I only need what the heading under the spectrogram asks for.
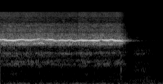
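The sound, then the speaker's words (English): A person whistles a single sustained, fairly loud note in imitation of whale song, holding a steady high pitch for just over a second before it abruptly stops, leaving silence. “Like, are you occasionally sort of do whale song? Like a whistle.”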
